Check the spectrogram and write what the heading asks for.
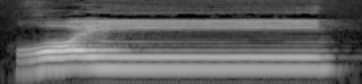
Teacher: غین، تھوڑا سا آواز گلے میں بھری ہوئی لگے، آواز موٹی، تھوڑی سی آواز موٹی سی ہو.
